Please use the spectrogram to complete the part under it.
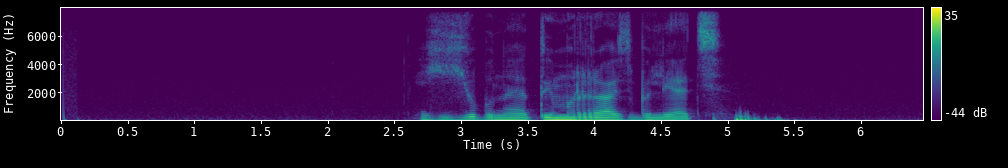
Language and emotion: Russian, angry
